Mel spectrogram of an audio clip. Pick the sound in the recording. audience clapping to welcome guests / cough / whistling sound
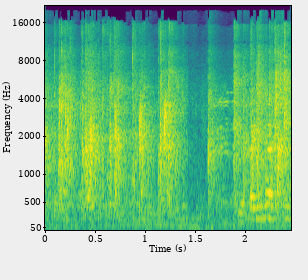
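audience clapping to welcome guests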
